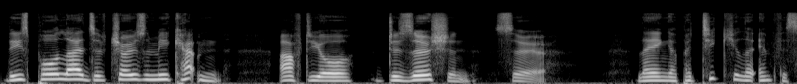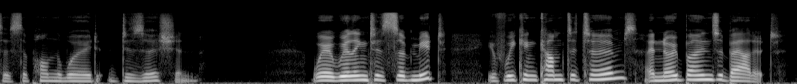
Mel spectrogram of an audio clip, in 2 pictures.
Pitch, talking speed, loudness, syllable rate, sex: 190 Hz, 125 wpm, -17 LUFS, 4.3 syllables/s, female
